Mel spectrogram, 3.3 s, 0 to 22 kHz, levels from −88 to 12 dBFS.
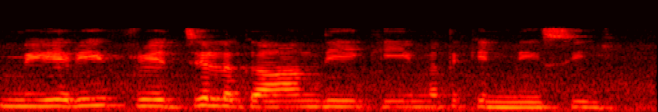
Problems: constant background noise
